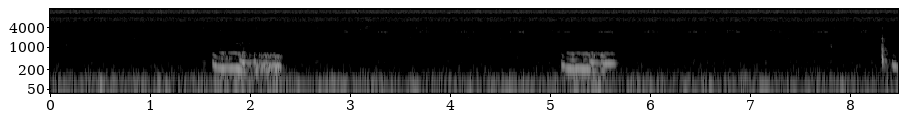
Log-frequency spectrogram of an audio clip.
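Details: A sleeping five-month-old female kitten snoring: two short, soft, wheezy nasal breaths about three and a half seconds apart, each lasting roughly half a second, over a quiet steady background hum.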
